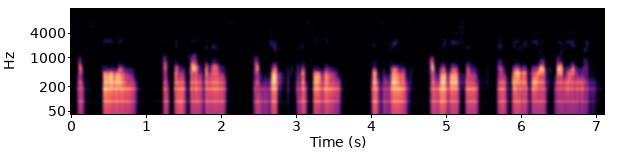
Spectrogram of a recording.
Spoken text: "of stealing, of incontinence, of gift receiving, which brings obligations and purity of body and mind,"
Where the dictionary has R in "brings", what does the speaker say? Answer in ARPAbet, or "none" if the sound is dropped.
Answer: R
